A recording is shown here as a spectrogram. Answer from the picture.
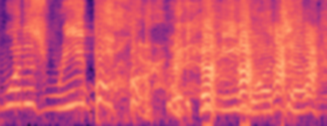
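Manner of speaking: panicked disbelief. Retold or imitated. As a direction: squeak it out, half-laughing and lost. Panicked confusion on the ladder.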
